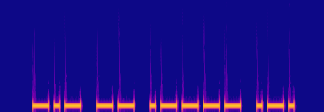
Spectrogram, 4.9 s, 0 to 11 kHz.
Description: Morse code, heard as a keyed tone, about 15 wpm, 700 Hz. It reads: KM1R
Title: USA Call Signs - 4 Characters - Repeated 2x - 15wpm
